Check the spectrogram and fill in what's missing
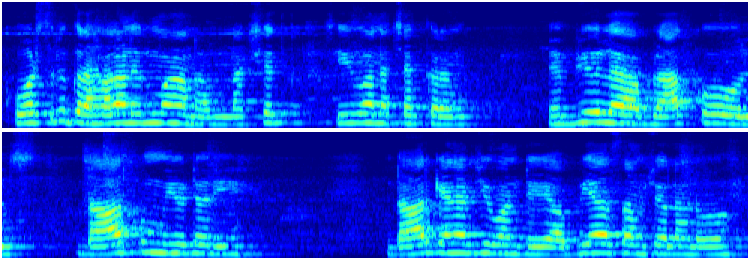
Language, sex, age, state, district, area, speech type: Telugu, male, 18-30, Telangana, Nizamabad, urban, spontaneous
